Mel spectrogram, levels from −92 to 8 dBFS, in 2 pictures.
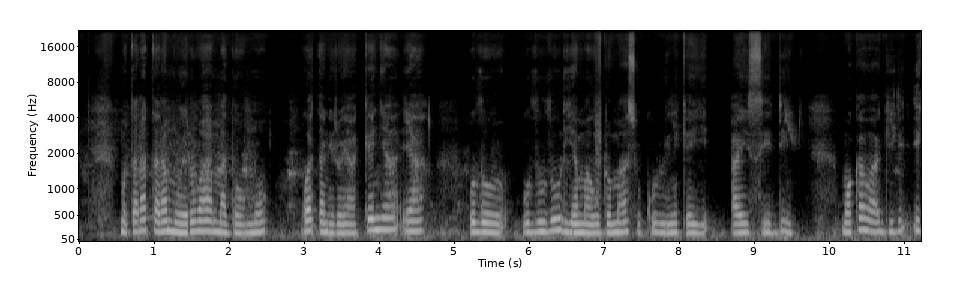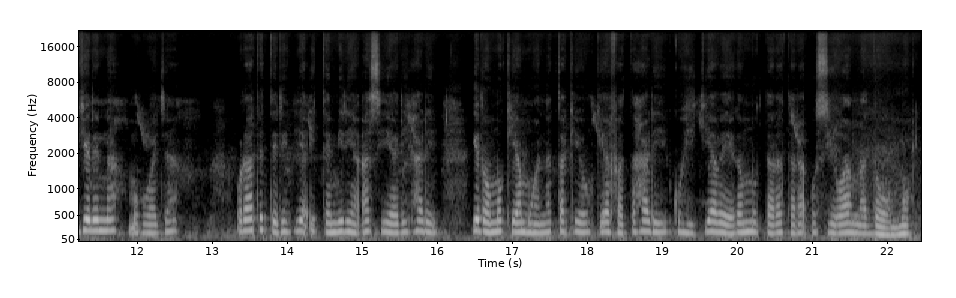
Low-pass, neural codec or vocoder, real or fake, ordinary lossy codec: none; vocoder, 44.1 kHz, 128 mel bands, Pupu-Vocoder; fake; none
